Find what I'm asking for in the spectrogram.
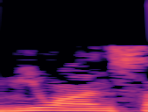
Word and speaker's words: muon: And the website, the compact, how do you say this word? M-U-O-N? – Muon.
